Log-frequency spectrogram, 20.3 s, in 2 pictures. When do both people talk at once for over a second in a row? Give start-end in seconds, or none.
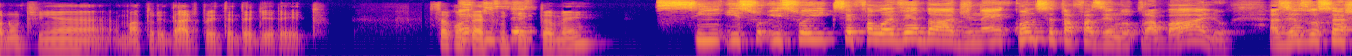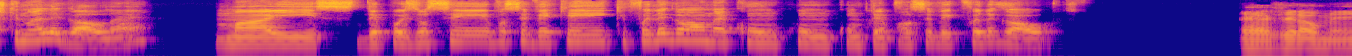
none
